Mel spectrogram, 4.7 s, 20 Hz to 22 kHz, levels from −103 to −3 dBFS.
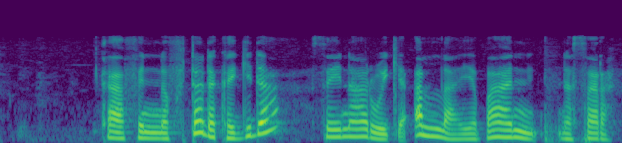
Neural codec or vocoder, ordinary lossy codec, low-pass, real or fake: none; none; none; real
